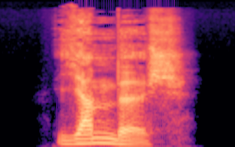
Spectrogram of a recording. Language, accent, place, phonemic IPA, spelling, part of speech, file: German, Germany, Berlin, /ˈjambɪʃ/, jambisch, adjective, De-jambisch.ogg
- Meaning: iambic (consisting of iambs or characterized by their predominance)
